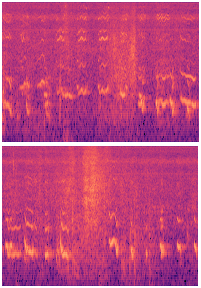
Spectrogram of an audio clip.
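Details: Three-week-old puppies with eyes open whimper in a steady run of short, high, rising-and-falling squeaks, roughly four per second, over faint rustling.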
